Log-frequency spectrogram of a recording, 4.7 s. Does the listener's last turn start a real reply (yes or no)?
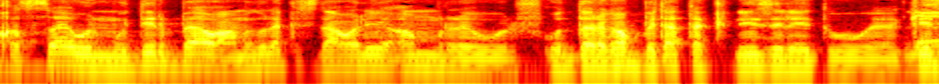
yes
